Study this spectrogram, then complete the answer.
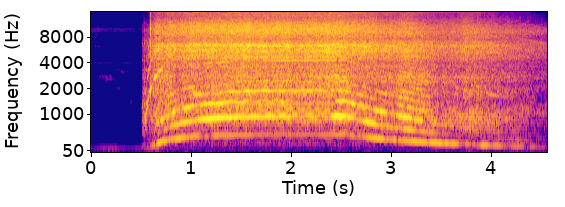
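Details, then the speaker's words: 2021 Bissell AeroSwift Compact upright vacuum, model 2612, three years old; motor winds up to a loud shrill siren-like howl then sags, suspected bad motor needing strip-down and service. "this vacuum is 3 years old and there it's already sounding awful"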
